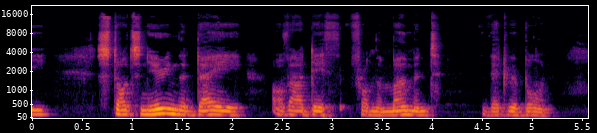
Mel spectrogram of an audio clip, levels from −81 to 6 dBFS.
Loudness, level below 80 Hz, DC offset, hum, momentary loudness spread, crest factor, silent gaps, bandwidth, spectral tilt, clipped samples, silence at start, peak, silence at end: -21 LUFS; -64 dBFS; under 0.1%; none; 18 LU; 18 dB; none; 17.5 kHz; -6 dB/octave; under 0.1%; 0 s; -2 dBFS; 0.35 s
